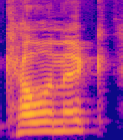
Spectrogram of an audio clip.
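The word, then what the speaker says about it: Kelenic: one I was like did he say kellanick and then you'd said kelnik perfect and then I love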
